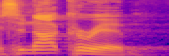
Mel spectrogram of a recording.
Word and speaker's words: Sennacherib: Everyone say Sennacherib. Now, that's a very hard name. It's not spelled like it's pronounced at all, okay?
